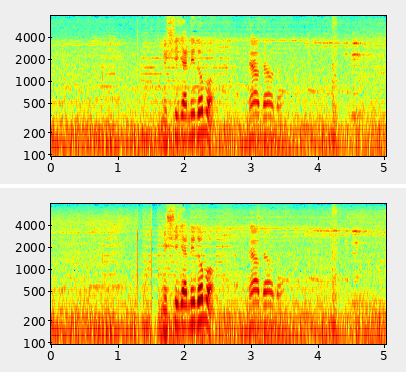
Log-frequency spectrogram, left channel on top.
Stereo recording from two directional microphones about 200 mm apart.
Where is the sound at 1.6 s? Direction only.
35° right (ahead or behind).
